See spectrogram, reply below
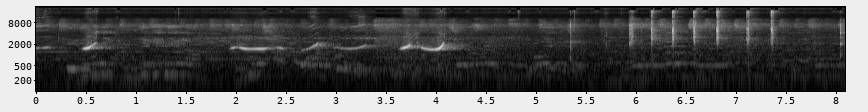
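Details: Fourteen-year-old pet parakeet copying people's whistling: a run of short upslurred whistles over four seconds, then a string of sharp regular clicks or taps, with faint background voices.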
